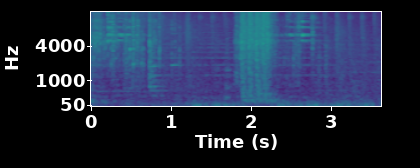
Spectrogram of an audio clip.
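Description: Soldiers fire guns during training, a few sharp cracks and a longer burst of rapid gunfire at moderate distance with no talk over it.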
